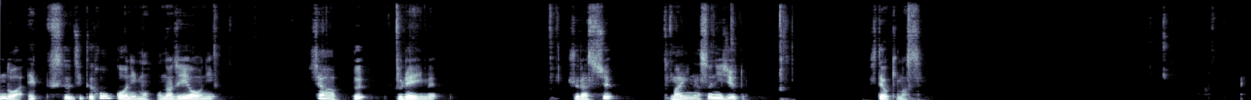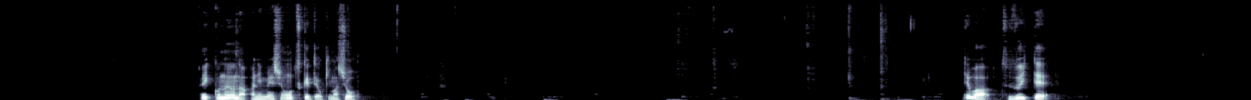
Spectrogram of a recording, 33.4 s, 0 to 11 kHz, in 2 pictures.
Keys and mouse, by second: 1.3-11.1 drag, 12.1 space, 13.7 space, 14.3-15.0 middle drag, 15.6-16.0 shift+middle drag, 16.2 space, 18.2 space, 19.1-19.4 middle drag, 19.9 shift+middle click, 20.8-21.1 middle drag, 21.8 shift+middle drag, 22.4 click, 24.7 click, 27.1 F2, 29.6 click, 30.2-30.5 shift+middle drag, 31.9 click, 33.2 click.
